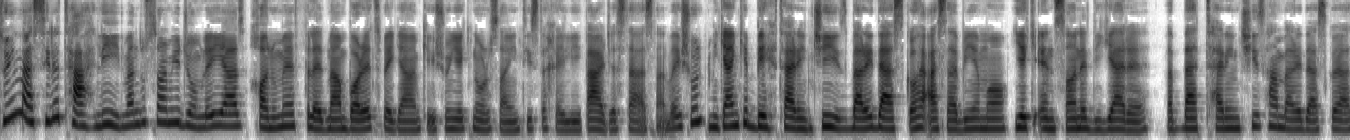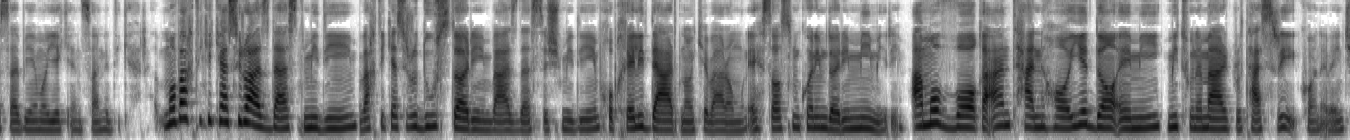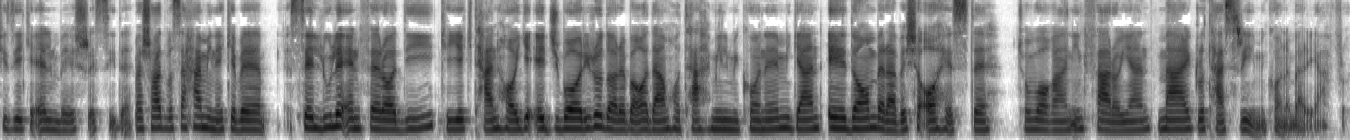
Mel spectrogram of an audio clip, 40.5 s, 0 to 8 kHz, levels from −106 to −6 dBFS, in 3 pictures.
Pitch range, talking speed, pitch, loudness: 160-195 Hz, 180 wpm, 170 Hz, -19 LUFS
